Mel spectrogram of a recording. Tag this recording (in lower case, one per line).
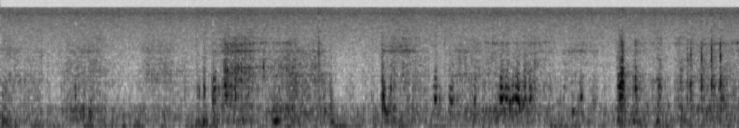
inside a small room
